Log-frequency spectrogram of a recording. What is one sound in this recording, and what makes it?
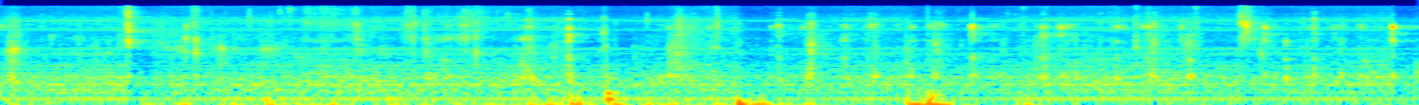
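A woman chews food close to a microphone with wet, crunchy sounds.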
